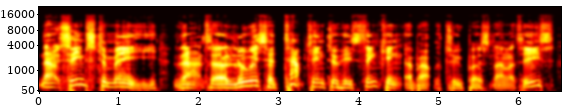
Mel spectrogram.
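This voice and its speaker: Gravelly male podcast host, unhurried and measured in delivery. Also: mid-range voice, a bit bright, no echo. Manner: measured, deliberate, with occasional "uh" pauses. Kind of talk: solo history podcast talk.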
